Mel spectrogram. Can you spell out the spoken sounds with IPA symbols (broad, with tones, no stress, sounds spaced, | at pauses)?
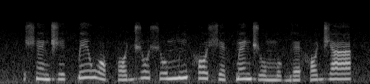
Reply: ʃ ɛ̃˨ d͡ʒ e˨ k͡p e˧ w ɔ˨ k ɔ˨˦ d͡ʒ o˦˨ ʃ o˧ m ĩ˦ h ɔ˧ ʃ ɛ˨ k͡p ɛ̃˧ d͡ʒ o˨ m o˨ ɡ ɛ˨ h ɔ˨˦ d͡ʒ a˦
